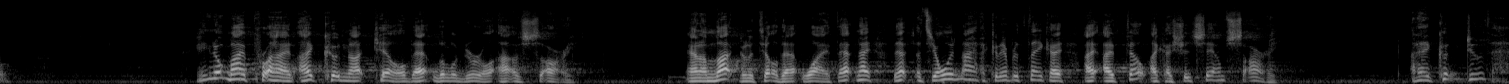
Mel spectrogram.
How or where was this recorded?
large echoing room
